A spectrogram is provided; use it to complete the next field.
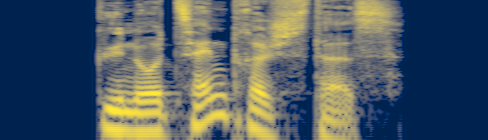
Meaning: strong/mixed nominative/accusative neuter singular superlative degree of gynozentrisch
- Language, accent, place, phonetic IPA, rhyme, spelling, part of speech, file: German, Germany, Berlin, [ɡynoˈt͡sɛntʁɪʃstəs], -ɛntʁɪʃstəs, gynozentrischstes, adjective, De-gynozentrischstes.ogg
